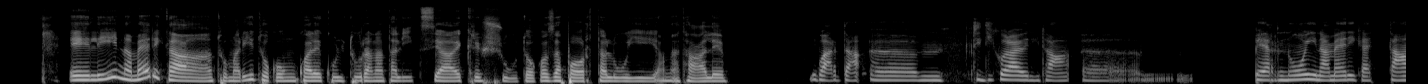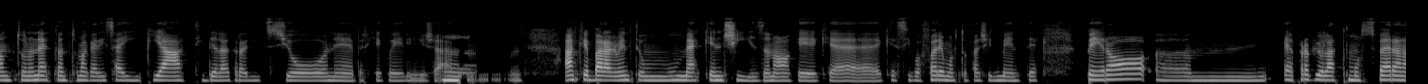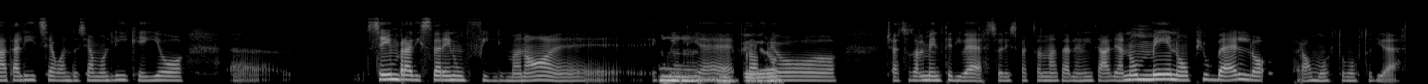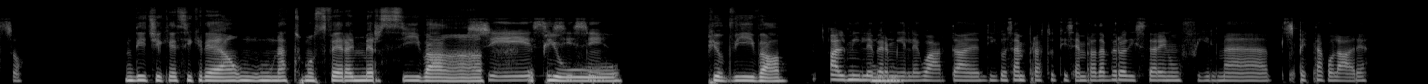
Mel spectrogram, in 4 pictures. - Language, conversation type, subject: Italian, podcast, Che ruolo ha la lingua nella tua identità?
- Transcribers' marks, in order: other background noise; "cioè" said as "ceh"; "proprio" said as "propio"; "cioè" said as "ceh"; tapping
